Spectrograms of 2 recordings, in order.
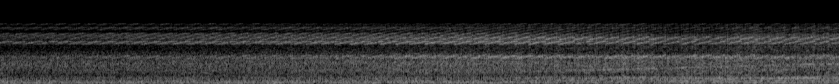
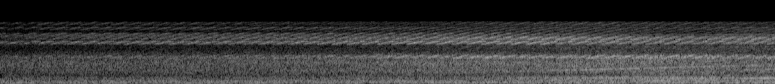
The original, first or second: second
